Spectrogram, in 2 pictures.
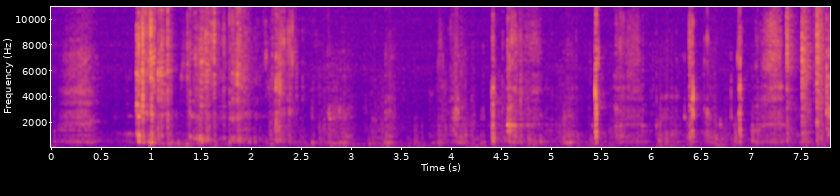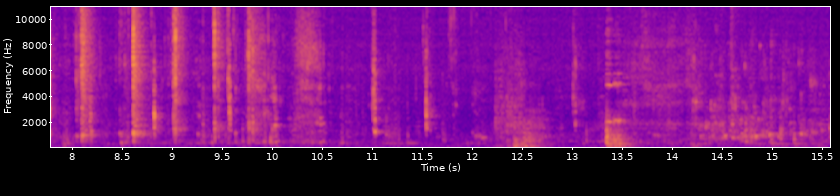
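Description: Crisp panipuri shells crunching and being chewed by two people eating at close range: a dense, irregular stream of small sharp cracks, with a few louder bursts near the end.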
